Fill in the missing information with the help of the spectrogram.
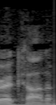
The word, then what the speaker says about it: Okada: I know I've pronounced that completely wrong, and I did that on purpose, especially with his surname, but it sounded cool, so we'll go with that. It's Okada.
